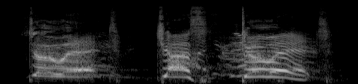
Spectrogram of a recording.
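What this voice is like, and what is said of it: Imitates another person's voice, shouted. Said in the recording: “can do an impression of him ... Really loud. Loud as you can.”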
